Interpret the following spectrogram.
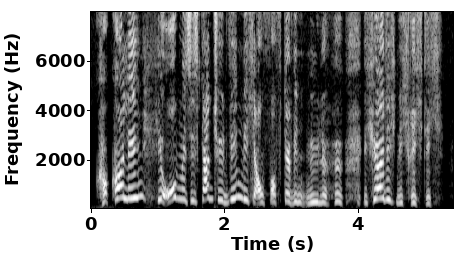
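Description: A woman voicing a small, excitable, silly male bird with chirping interjections in a children's audio story. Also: extremely high pitch, normal speed, dry recording, clean studio sound, pitched above the performer's own voice. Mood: chatty, confused. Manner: chirping interjections, giddy exclamations.

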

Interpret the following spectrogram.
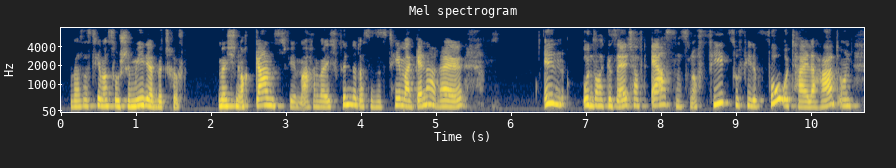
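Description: Young woman who stutters, dull sound. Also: on the high side. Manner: stutters, with repeated syllables and many fillers. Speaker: podcast guest. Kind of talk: casual interview talk.

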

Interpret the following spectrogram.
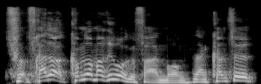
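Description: A man's voice: fairly high pitch, sing-song, fast talker. A man co-hosting a podcast, needling his partner with dry, teasing remarks in joking banter. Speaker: podcast co-host.

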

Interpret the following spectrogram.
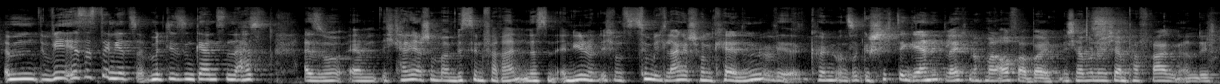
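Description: A woman's voice: fairly low pitch, moderate pace, hardly any pauses. A woman hosting a casual interview, chatty and encouraging, often filling in with short agreements. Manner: chatty, encouraging, frequent backchannel. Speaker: podcast host. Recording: roomy, echoey sound.

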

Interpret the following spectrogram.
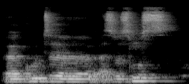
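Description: A man's voice: medium pitch, level tone, takes it slowly, a little mellow, reverberant, poor audio. An eighteen-year-old man from Ukraine, a social media creator, answering interview questions casually with lots of fillers and restarts. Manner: hesitant, many fillers and restarts.

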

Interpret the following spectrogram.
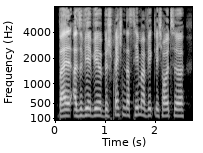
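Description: A young man co-hosting a casual podcast, slangy and quick to laugh, rambling through his points. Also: fairly high pitch, little pitch movement, a bit bright, smooth, dry recording, clean studio sound. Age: young adult. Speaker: podcast co-host. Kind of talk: casual banter.

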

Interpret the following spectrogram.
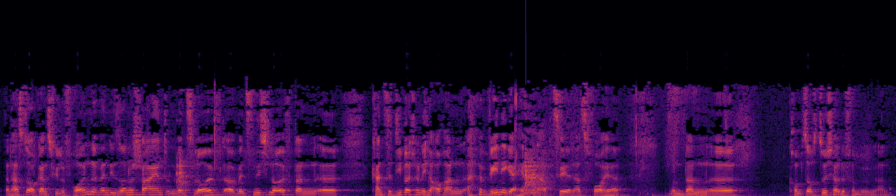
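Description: A man's voice: a little high, a little fast, a little mellow, slight background noise. A man hosting a casual interview, eager and praising, who often repeats words and stumbles while asking questions. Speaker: interviewer, podcast host.

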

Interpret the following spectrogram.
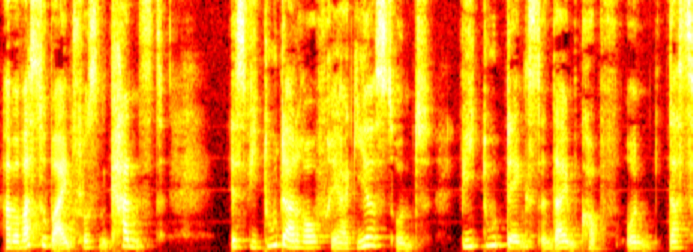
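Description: A young woman with a cold talks in an earnest, encouraging way, hosting her own coaching podcast. Her voice sits at an ordinary pitch with a gravelly edge. She pauses often on filler sounds. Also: darkish tone. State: has a cold. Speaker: podcast host and parenting coach. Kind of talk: casual spoken monologue.

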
